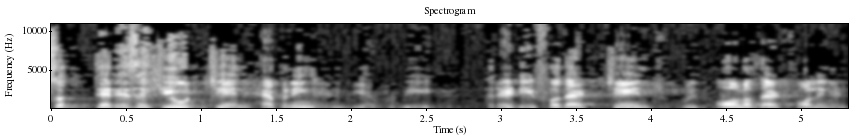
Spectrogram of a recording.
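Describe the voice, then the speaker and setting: With lively intonation and big swings in loudness, a man talks at a fairly quick pace in a fairly high pitch. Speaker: media executive. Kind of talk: panel discussion. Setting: stage with audience. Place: stage. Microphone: handheld.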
